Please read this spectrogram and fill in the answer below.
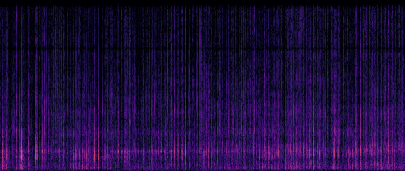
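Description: Metal spoon stirring thick dish soap fast in a plastic bowl, whipping air into it: a dense run of quick clicks, taps and wet squelches.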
